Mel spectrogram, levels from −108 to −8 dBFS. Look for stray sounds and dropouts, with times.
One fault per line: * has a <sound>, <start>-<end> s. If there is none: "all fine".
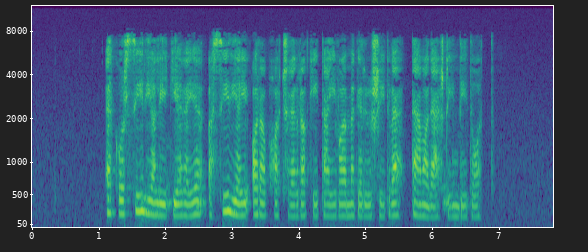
all fine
